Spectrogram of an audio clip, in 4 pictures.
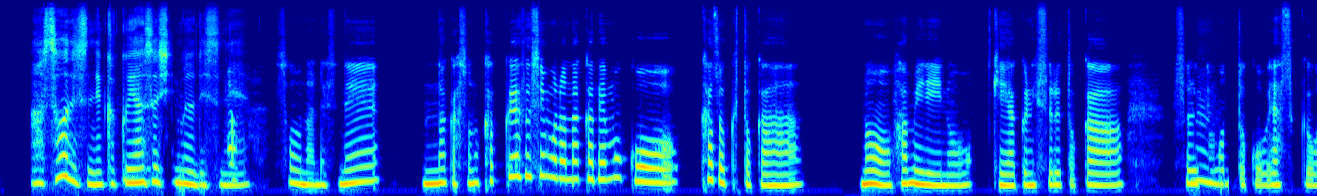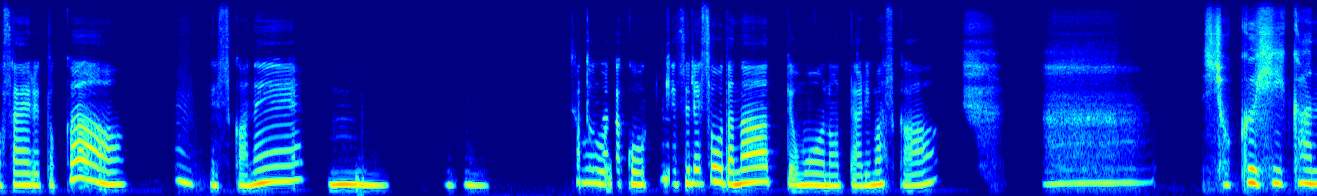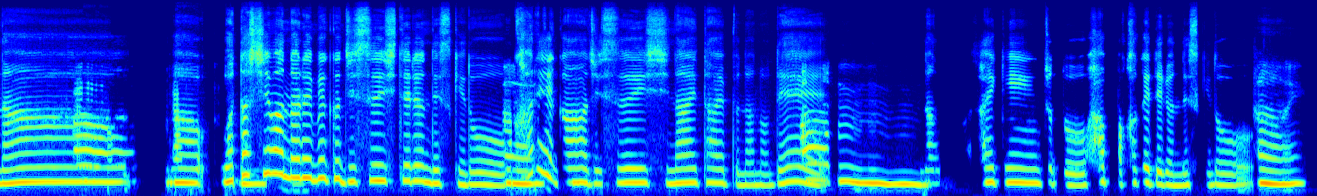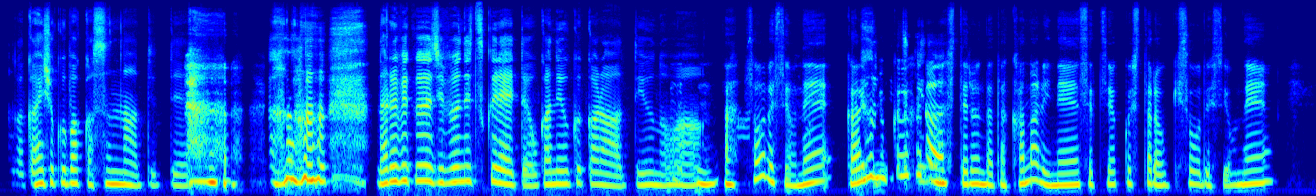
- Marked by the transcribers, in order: unintelligible speech; unintelligible speech; chuckle; laughing while speaking: "一応言うんですけど"
- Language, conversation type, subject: Japanese, advice, パートナーとお金の話をどう始めればよいですか？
